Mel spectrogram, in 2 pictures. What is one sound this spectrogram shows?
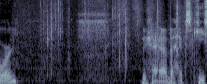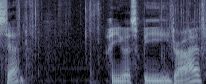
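Small packets are set down on a table with light taps.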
